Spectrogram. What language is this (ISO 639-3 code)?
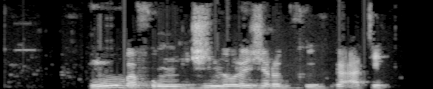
nla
